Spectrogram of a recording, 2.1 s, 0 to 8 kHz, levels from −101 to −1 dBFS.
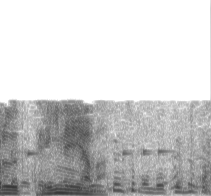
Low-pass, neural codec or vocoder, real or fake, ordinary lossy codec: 7.2 kHz; none; real; AAC, 16 kbps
